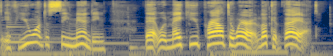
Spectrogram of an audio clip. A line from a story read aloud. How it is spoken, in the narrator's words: he exclaimed at last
